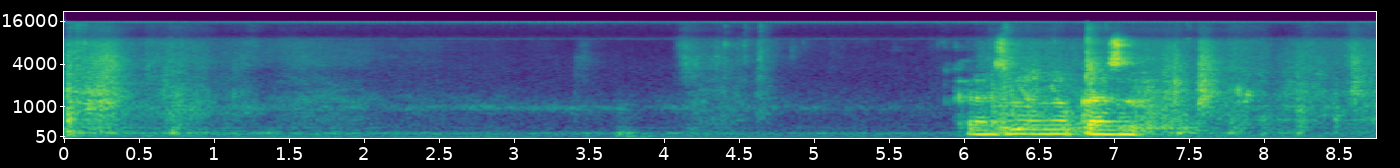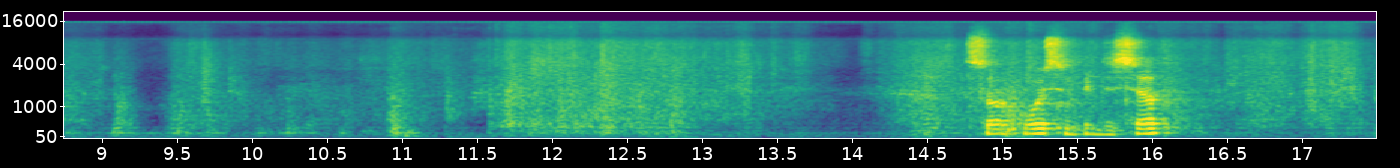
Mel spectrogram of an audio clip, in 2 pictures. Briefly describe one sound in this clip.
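Nylon fabric rustles and swishes as jackets are handled.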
